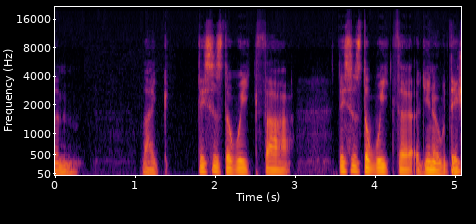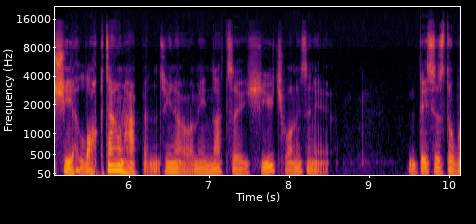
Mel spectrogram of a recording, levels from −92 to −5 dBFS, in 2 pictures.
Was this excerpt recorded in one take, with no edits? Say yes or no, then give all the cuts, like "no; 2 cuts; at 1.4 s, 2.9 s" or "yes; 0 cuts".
yes; 0 cuts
